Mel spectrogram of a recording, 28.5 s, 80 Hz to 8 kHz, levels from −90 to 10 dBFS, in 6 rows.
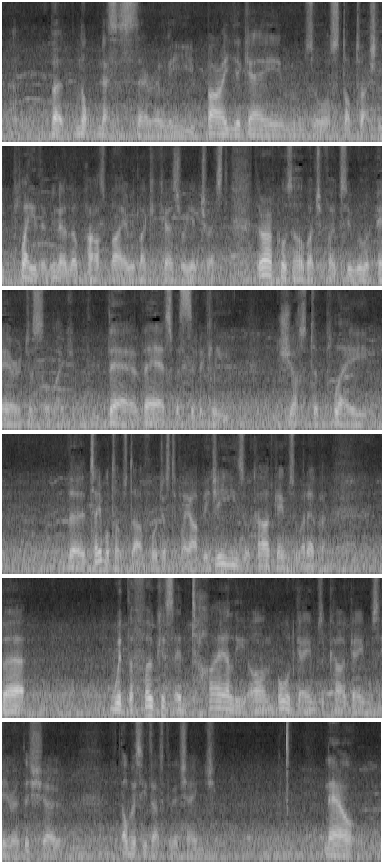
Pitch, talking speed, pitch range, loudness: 95 Hz, 165 wpm, 95-110 Hz, -23 LUFS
